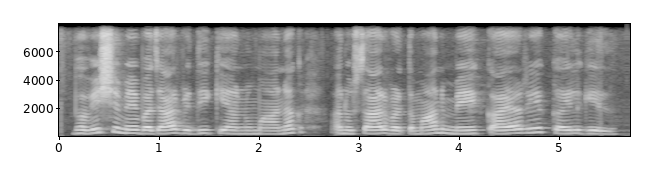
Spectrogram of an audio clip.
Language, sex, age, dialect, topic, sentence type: Maithili, female, 41-45, Southern/Standard, banking, statement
